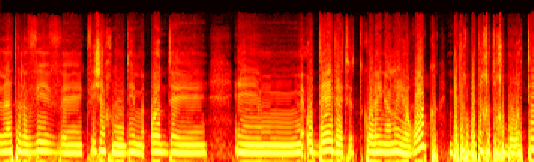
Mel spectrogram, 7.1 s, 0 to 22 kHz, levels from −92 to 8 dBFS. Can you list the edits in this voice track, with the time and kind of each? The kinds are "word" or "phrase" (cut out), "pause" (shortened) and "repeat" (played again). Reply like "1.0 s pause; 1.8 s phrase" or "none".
5.9 s pause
